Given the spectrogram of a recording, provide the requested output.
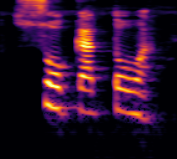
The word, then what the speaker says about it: SOHCAHTOA: La palabra se pronuncia de la siguiente manera, SOHCAHTOA.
